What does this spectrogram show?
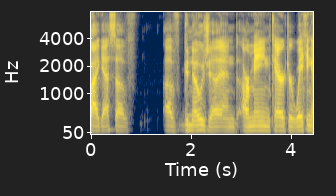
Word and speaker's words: Gnosia: But we got Gnosia. Yes, they pronounce the G.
